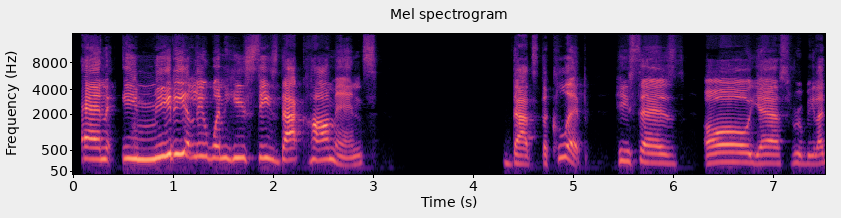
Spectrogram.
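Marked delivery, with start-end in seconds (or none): 6.3-7.4 thick, dripping, openly mocking, very sarcastic delivery. Retelling a streamer's reply to a chat comment: imitating a sarcastic reply. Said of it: "very sarcastically".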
